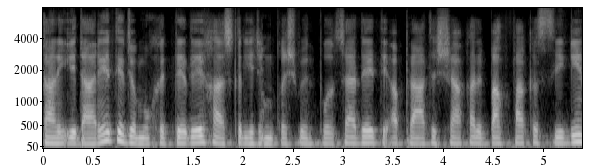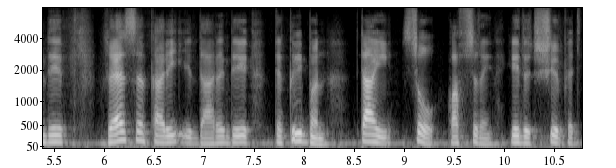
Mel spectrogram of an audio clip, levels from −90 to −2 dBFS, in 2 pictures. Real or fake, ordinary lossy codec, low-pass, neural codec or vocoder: fake; none; none; codec, 16 kHz, 1 kbps, FunCodec, trained on Chinese and English, 50 frames a second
